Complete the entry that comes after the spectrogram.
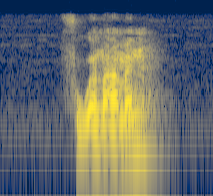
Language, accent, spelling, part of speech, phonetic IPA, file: German, Austria, Vornamen, noun, [ˈfoːɐ̯ˌnaːmən], De-at-Vornamen.ogg
- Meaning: plural of Vorname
